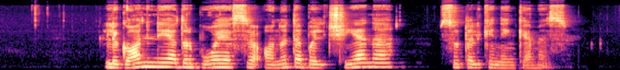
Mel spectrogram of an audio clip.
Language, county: Lithuanian, Vilnius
